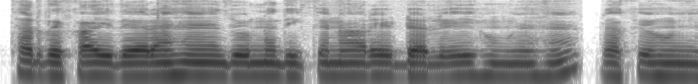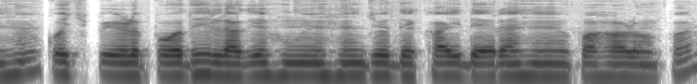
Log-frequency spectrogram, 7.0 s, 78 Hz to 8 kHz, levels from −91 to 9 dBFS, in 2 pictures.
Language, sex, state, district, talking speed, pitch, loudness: Hindi, male, Uttarakhand, Uttarkashi, 225 wpm, 125 Hz, -18 LUFS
